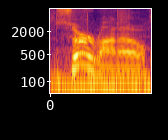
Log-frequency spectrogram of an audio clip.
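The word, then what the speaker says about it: Surano: Whereas the convertible sports car is the sirano with more of a short u similar to the sound of the word suit.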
